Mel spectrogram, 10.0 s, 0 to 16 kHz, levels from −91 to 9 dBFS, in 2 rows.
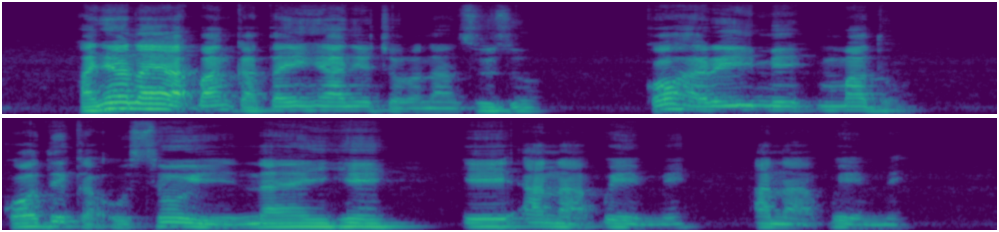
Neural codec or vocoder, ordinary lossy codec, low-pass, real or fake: vocoder, 44.1 kHz, 128 mel bands every 512 samples, BigVGAN v2; none; 14.4 kHz; fake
